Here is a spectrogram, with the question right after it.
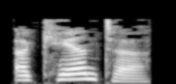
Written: ekanta

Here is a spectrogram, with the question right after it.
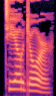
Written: teodor

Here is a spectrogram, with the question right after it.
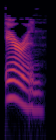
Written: aren

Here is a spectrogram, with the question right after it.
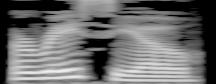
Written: eracio

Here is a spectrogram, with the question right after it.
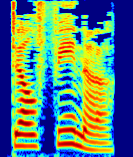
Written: delphina

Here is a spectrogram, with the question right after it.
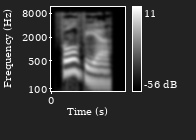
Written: fulvia

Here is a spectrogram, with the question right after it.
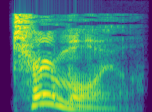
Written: turmoil

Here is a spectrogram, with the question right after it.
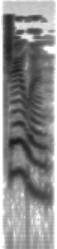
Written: jaylin

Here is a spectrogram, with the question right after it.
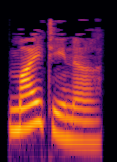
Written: mitena

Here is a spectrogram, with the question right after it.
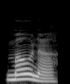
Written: mona

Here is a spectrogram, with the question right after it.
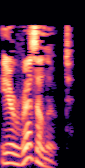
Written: irresolute

